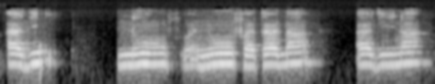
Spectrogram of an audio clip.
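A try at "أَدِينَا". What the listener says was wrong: शाबाश।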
